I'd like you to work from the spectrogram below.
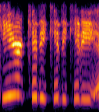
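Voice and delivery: high singsong kitty call; calling a cat. Retold or imitated. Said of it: "and being like".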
